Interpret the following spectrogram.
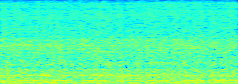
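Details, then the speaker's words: Car under restoration started after distributor setup with no primer fuel and choke held, ignition being advanced; steady, even engine note with smooth low hum, no knocks or misses, sounds healthy right after starting. "Sounds healthy. What? Sounds healthy. What?"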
